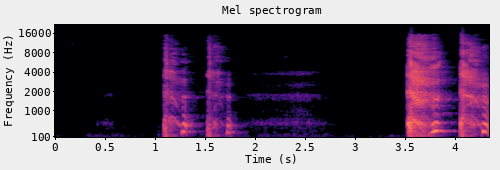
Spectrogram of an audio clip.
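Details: Coughing from a streamer who says they are really sick with a sore throat: four short harsh coughs in two pairs, with a faint background tone.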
